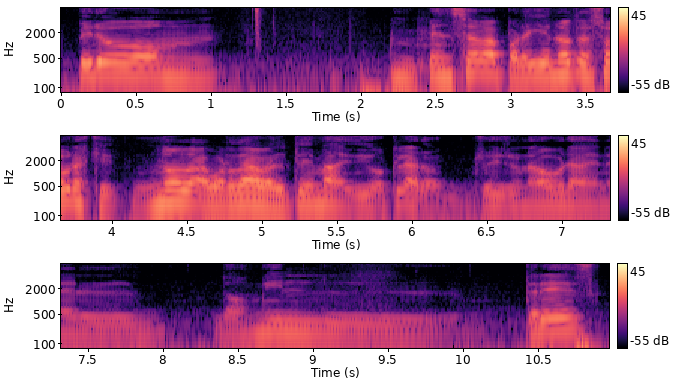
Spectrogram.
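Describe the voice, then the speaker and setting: In a reflective radio interview, the guest theatre director, a man with a Rioplatense Argentine accent and a slightly high voice, answers digressively and often checks in using tag questions.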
